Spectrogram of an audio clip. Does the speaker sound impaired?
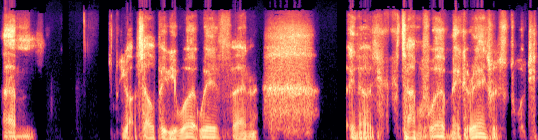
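Yes: vocal cord cancer, head and neck cancer, right vocal cord; right vocal cord carcinoma, stage three, 50 mm tumour, onset about 51, debulked not excised, chemoradiotherapy; normal voice kept, earlier voice croaky, weak, vanishing, breathing restricted, night choking, difficult intubation.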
